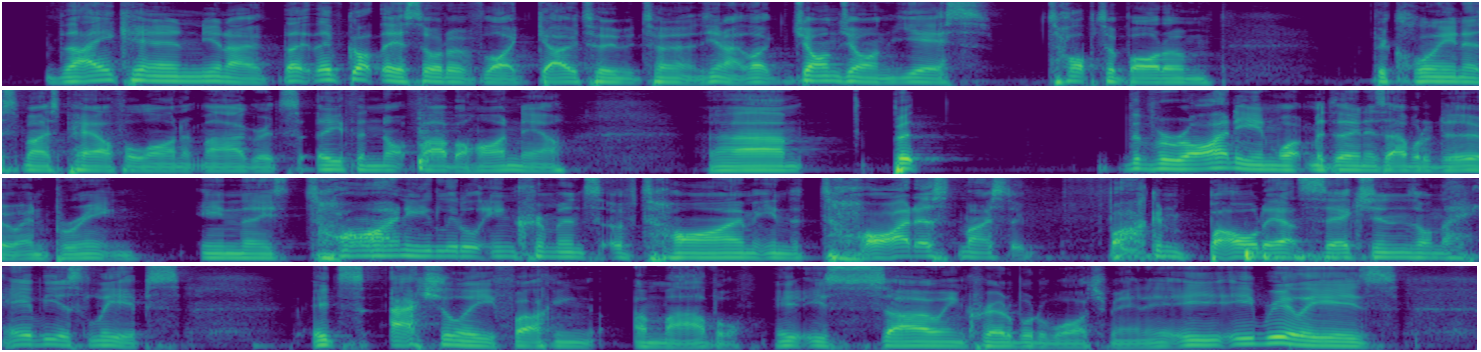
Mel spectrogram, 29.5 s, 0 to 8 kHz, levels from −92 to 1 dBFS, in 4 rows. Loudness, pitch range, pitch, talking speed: -31 LUFS, 95-115 Hz, 105 Hz, 165 wpm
